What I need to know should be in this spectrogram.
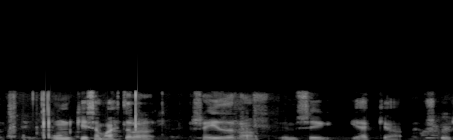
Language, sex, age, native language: Icelandic, male, 15, Icelandic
